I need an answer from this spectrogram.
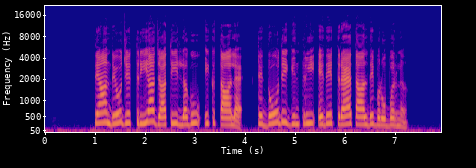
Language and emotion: Dogri, neutral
